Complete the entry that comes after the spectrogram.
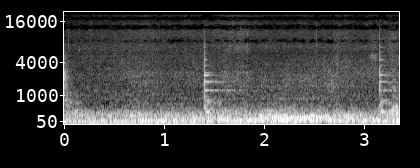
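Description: Eggs with salt fish fry on a hot stove in a continuous close sizzle, broken by two brief sharp scrapes of a utensil stirring the pan, with no voices over it.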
